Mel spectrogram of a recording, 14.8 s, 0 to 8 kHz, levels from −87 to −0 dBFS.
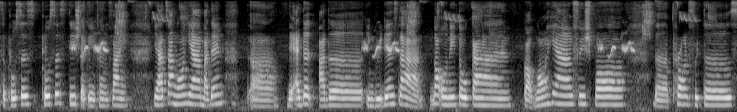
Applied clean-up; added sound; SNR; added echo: none; Bird; 11 dB; none.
